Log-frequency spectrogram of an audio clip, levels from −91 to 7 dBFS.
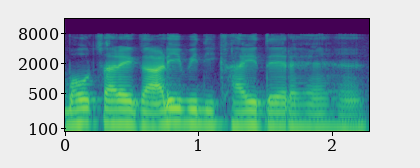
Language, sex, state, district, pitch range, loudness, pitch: Hindi, male, Jharkhand, Palamu, 105-120 Hz, -17 LUFS, 115 Hz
